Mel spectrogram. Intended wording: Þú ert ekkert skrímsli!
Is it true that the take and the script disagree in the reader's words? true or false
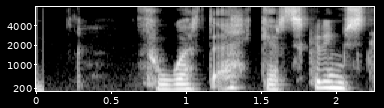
false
